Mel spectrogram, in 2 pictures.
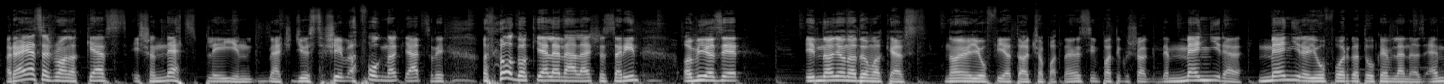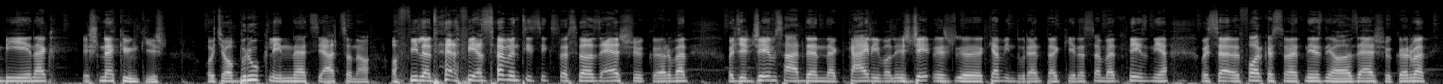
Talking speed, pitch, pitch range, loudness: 150 wpm, 150 Hz, 140-170 Hz, -19 LUFS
